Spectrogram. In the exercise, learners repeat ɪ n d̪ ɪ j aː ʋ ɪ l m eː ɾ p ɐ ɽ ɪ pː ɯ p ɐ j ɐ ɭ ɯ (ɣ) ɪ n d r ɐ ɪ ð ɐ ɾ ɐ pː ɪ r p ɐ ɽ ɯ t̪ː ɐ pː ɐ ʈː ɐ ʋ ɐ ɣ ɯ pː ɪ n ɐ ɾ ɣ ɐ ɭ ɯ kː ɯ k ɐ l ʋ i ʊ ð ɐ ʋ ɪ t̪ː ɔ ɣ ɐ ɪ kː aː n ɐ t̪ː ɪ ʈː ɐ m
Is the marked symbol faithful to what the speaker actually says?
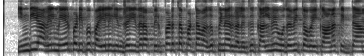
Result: yes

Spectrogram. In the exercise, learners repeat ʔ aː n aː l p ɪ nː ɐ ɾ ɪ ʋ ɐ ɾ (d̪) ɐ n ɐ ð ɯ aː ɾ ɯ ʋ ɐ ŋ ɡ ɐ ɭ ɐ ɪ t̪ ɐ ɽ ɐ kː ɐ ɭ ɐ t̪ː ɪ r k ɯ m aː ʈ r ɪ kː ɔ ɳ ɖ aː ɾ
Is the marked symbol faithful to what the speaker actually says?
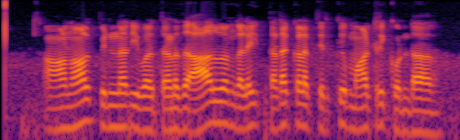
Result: no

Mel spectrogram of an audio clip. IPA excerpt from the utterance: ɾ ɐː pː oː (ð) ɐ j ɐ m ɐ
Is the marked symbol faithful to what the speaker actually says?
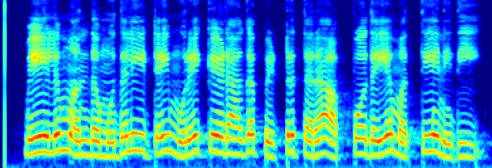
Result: yes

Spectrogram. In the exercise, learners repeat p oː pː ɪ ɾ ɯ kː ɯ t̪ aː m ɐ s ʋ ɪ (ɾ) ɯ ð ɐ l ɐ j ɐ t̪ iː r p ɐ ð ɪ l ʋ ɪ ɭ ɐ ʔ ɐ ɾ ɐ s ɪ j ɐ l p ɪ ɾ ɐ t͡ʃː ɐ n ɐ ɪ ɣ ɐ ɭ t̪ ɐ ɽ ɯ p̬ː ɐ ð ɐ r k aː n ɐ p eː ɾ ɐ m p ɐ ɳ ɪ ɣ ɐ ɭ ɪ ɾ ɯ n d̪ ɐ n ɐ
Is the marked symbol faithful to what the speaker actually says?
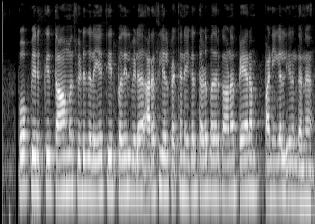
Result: no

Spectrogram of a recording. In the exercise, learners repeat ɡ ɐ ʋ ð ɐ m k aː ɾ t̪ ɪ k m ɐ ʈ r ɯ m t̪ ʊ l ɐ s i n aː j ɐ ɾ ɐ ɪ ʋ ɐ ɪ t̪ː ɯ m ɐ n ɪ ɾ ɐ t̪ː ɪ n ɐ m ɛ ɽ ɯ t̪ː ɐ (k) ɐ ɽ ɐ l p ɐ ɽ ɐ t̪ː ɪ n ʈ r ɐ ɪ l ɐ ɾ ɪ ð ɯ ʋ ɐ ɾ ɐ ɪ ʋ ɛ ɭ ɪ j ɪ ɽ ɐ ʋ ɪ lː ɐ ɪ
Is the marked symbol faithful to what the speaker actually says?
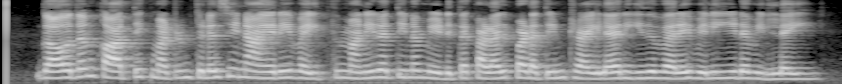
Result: yes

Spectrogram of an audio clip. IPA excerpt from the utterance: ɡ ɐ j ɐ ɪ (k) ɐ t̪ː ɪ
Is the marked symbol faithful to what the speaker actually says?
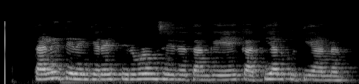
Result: yes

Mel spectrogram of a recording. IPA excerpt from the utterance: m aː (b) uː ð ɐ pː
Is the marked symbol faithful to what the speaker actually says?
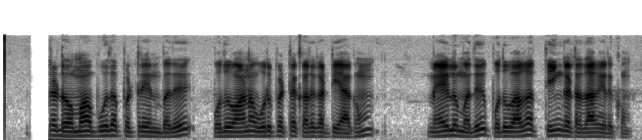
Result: yes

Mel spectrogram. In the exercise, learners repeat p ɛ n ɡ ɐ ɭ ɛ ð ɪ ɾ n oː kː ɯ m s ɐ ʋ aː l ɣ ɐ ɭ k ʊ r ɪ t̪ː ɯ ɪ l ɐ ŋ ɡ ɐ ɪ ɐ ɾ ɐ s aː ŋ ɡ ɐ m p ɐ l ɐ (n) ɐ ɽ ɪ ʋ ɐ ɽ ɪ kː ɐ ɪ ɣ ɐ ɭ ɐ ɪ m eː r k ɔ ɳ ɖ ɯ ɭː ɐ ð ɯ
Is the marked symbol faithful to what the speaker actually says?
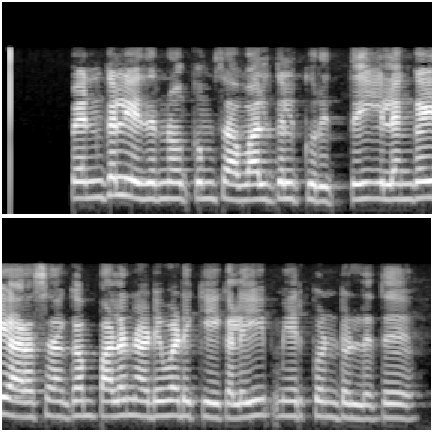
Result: yes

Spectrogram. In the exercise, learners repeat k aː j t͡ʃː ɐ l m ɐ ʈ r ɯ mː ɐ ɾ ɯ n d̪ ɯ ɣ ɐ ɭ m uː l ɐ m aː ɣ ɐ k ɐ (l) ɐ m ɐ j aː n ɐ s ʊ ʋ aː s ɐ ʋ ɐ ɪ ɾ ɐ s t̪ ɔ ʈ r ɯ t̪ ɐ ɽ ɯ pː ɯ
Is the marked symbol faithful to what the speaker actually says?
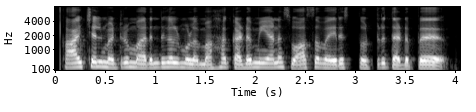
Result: no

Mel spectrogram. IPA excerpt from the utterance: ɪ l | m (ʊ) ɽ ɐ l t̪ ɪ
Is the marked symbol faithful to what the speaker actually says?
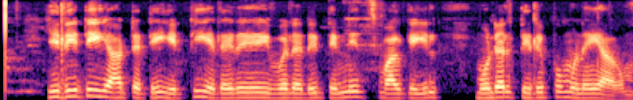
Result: yes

